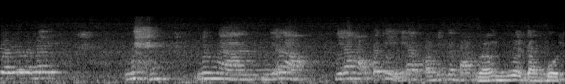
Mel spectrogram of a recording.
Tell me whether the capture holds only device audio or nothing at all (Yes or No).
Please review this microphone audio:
No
